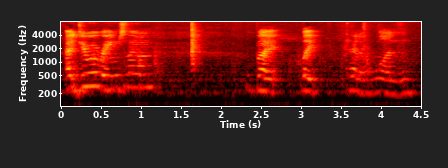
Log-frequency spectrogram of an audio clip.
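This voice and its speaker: A woman playing a tabletop game, describing her character's actions casually and haltingly. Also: a little high, recorded from a distance. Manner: halting, informal. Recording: echoey room.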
